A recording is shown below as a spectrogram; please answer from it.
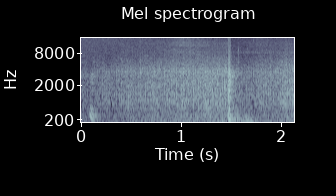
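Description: An engine running steadily, a low even hum with noise above it. A brief louder sound breaks in about one and a half seconds in.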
